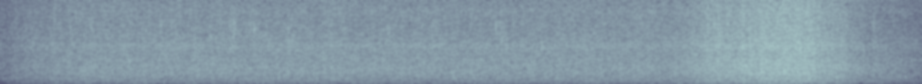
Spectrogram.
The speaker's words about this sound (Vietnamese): Những con sóng lớn cứ nối nhau va đập, sau lưng dư chấn vẫn chưa dứt.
